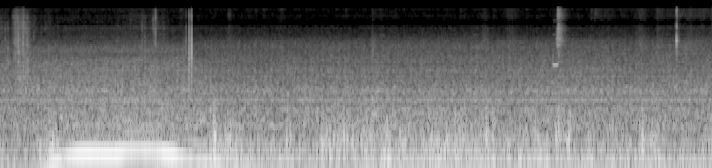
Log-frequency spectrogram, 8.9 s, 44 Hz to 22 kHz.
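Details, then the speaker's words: 2016 Nissan Altima that had key light on with no crank, no start, after repairing ECM wiring at pin 109: low steady hum with even pulses, no misses, knocks or rattles; starts and idles normally. "गाड़ी बिल्कुल सही start है। गाड़ी बिल्कुल सही है।"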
